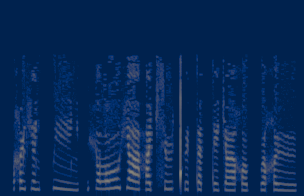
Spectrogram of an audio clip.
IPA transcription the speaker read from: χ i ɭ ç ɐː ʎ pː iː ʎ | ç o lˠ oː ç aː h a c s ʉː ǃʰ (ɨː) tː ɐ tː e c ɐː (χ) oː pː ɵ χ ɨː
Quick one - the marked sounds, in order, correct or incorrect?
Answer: incorrect: ɨ, correct

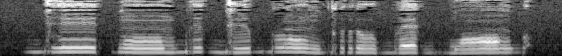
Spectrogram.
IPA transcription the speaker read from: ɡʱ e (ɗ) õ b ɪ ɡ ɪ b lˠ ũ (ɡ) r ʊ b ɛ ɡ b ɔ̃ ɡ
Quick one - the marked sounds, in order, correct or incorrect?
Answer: incorrect: ɠ, correct

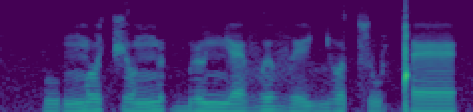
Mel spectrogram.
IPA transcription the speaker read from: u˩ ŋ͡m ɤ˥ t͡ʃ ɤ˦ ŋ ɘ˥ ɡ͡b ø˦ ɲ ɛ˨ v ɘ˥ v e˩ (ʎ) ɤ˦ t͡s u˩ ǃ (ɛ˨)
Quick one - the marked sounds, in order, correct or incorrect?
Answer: correct, incorrect: ɛ˥

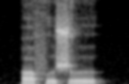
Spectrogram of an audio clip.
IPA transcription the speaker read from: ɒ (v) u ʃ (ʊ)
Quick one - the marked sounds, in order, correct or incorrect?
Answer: incorrect: f, correct

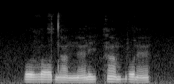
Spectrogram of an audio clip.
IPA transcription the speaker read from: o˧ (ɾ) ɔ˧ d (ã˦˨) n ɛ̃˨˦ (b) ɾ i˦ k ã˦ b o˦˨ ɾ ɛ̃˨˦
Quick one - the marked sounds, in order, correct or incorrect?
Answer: incorrect: l, incorrect: ã˨, incorrect: none

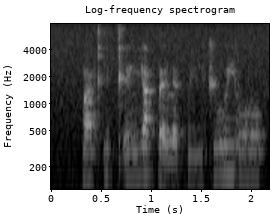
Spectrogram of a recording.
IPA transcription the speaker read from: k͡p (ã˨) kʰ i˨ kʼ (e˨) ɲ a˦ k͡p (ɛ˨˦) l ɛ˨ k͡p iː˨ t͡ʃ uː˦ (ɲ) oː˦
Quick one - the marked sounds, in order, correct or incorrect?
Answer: correct, correct, incorrect: ɛ˨, incorrect: j

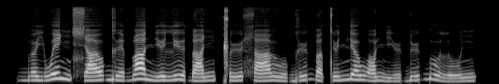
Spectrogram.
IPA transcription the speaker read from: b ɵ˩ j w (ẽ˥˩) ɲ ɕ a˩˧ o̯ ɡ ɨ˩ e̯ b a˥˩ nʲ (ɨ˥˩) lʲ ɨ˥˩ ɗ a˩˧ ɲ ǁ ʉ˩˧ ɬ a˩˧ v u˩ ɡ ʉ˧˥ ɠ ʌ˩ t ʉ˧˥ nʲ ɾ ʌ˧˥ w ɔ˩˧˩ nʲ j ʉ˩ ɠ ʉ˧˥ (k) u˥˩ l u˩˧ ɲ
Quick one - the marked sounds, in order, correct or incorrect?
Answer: incorrect: e˥˩, incorrect: ɨ˩˧˩, incorrect: ɠ

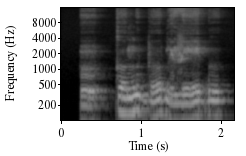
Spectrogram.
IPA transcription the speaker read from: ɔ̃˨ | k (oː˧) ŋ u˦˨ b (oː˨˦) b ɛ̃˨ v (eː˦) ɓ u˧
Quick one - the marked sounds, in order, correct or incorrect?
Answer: correct, correct, incorrect: eː˨˦

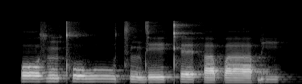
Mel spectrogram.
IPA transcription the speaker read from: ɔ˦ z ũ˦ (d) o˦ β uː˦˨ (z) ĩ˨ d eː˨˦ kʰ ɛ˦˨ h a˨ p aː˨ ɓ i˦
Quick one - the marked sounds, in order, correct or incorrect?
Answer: incorrect: tʰ, incorrect: t͡s

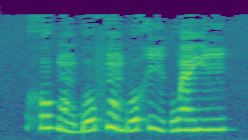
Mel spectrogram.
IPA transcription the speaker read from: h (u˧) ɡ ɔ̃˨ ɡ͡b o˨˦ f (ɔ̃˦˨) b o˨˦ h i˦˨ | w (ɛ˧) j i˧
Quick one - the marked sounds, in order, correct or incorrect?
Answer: incorrect: o˧, correct, incorrect: ɛ̃˧

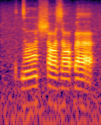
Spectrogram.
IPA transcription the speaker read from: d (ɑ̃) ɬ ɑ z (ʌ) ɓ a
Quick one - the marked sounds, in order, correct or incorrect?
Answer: correct, incorrect: ɑ

